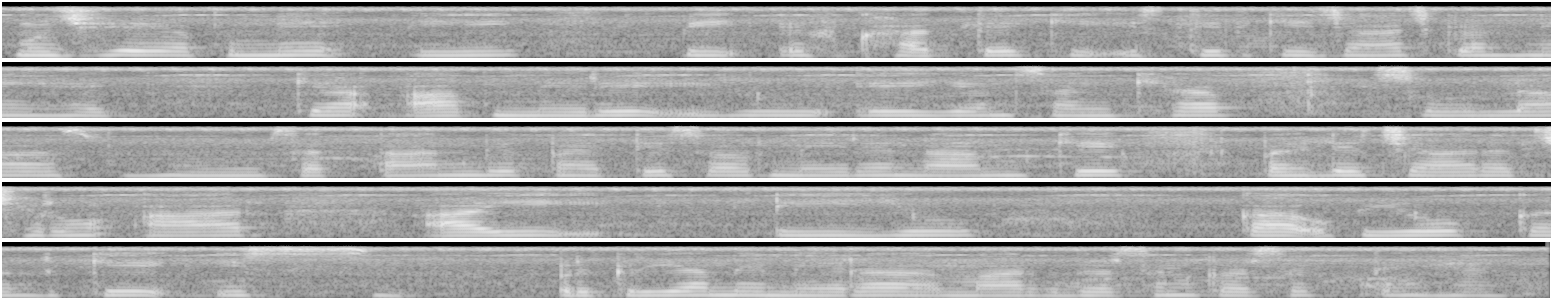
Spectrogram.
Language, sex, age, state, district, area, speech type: Hindi, female, 45-60, Uttar Pradesh, Sitapur, rural, read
